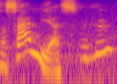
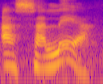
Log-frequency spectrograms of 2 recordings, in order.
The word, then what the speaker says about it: azalea: Pero en España no se dice azalia, no sé si sepas eso. No. En España se dice azalea. Azalea. A esa misma flor no se le dice azalia, sino azalea.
